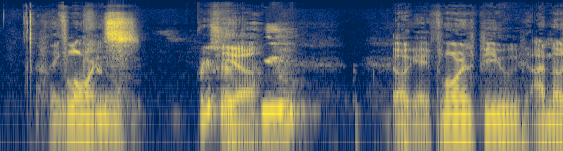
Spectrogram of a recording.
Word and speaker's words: Pugh: actors and everything, it's kind of like Florence Pugh. I don't know how to say her last name. Florence. Pretty sure yeah. Pugh.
